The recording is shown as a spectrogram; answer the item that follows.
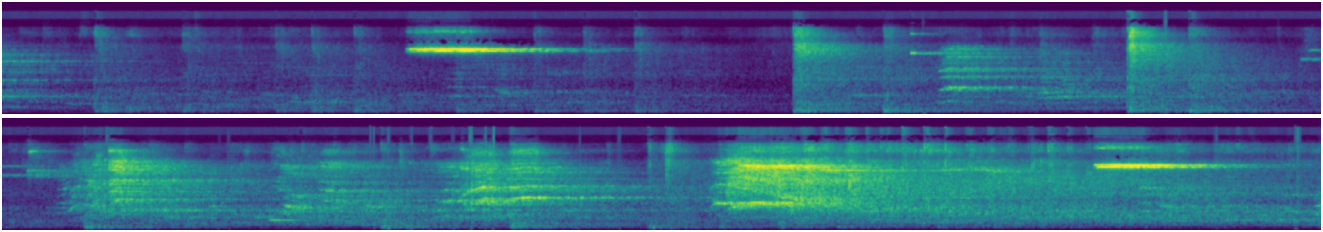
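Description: Indoor volleyball in an echoing sports hall: a referee's whistle about five seconds in, sharp ball hits about ten and fourteen seconds in, and players and spectators shouting during the rally. It ends in loud cheering as a point is won.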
